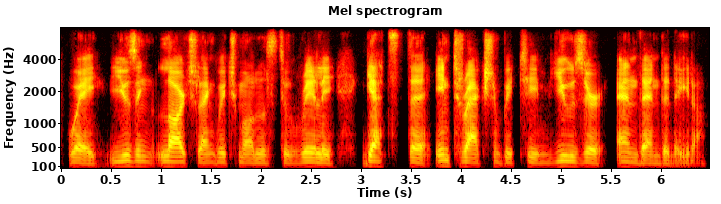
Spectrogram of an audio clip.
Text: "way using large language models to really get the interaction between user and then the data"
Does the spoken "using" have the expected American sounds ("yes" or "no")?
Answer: yes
